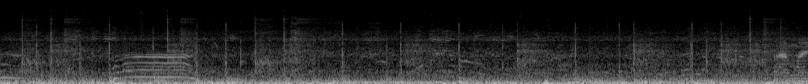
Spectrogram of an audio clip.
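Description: Busy bathing-pool ambience: water sloshing and splashing with bathers' voices in the background and a steady low rumble. About a second in, a voice holds one long note.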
